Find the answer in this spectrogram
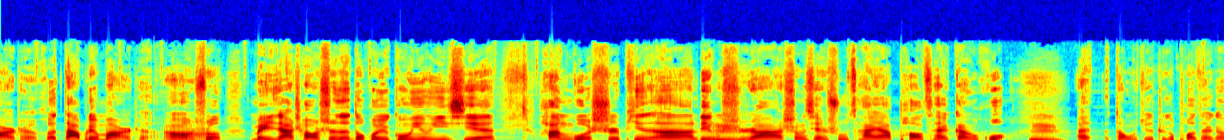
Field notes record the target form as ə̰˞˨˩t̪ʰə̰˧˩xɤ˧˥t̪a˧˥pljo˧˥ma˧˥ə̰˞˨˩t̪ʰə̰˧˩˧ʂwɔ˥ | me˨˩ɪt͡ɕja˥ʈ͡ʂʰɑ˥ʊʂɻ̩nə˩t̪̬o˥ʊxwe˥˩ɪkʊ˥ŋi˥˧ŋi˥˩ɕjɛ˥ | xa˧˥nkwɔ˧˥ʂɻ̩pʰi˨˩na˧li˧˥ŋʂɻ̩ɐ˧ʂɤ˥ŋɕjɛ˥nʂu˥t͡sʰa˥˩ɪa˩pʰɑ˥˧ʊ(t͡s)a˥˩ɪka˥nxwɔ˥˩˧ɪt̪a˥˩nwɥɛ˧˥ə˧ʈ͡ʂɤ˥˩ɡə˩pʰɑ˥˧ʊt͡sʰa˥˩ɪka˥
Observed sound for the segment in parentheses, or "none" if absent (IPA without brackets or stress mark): t͡sʰ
